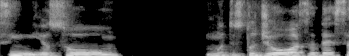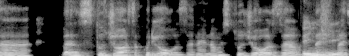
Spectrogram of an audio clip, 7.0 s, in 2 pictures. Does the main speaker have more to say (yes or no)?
yes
